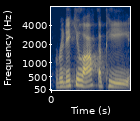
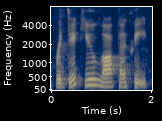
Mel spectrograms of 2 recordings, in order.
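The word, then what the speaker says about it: radiculopathy: um great claim to go after yeah absolutely ridiculo oh always say it wrong ridicul apathy okay when you see that fabulous word uh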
